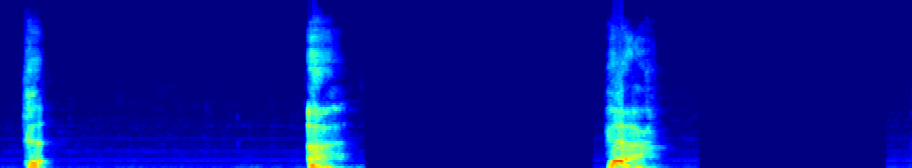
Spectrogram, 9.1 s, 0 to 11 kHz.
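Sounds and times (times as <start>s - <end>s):
person grunting: 0.2s - 0.5s, 3.1s - 3.6s, 6.1s - 6.6s
person taunting: 0.2s - 0.6s, 3.1s - 3.6s, 6.1s - 6.6s.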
